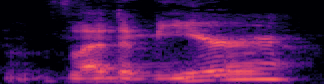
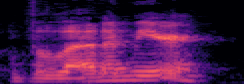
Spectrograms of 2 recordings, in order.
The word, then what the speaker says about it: Vladimir: Vladimir Putin's name like Vladimir? Vladimir? Vladimir? Yeah, Judy Twigg 5:19 that's the Russian pronounciation.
